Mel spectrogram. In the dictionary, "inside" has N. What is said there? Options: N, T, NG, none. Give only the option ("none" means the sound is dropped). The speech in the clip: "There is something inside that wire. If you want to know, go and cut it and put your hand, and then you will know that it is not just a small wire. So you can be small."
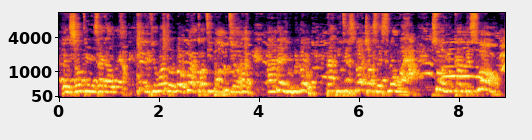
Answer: none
